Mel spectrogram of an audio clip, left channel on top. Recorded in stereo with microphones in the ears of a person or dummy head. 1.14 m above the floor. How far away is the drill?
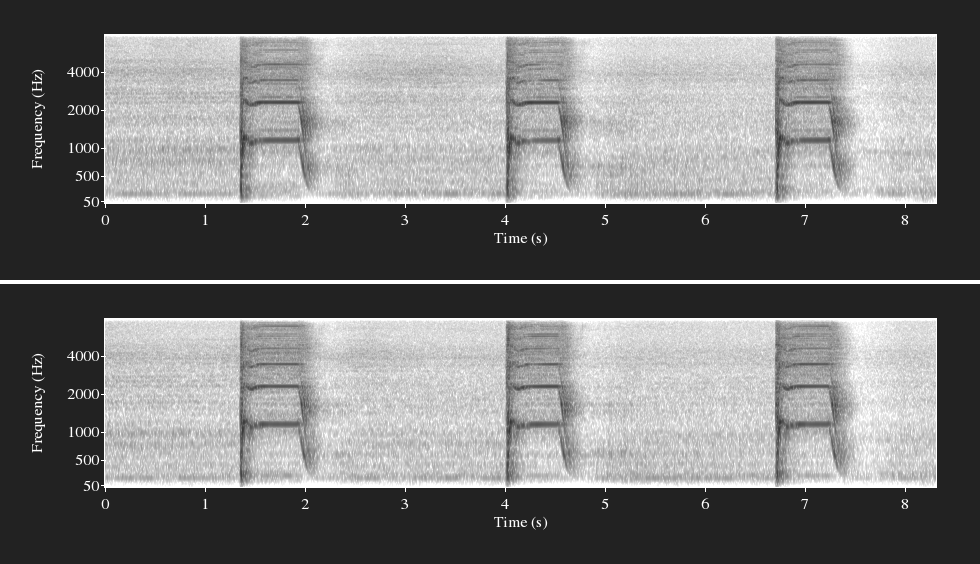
About 1.7 m.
